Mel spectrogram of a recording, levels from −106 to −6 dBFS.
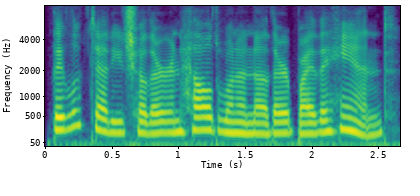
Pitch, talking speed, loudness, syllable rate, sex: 210 Hz, 270 wpm, -16 LUFS, 7.0 syllables/s, female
